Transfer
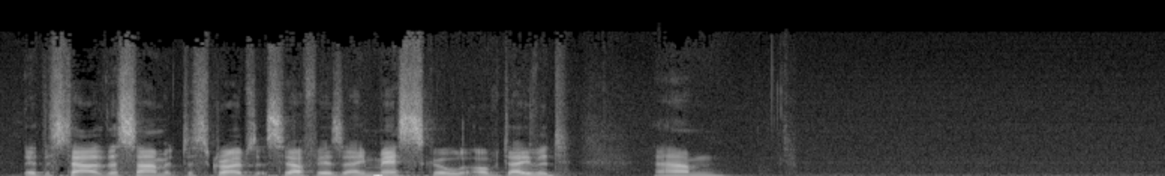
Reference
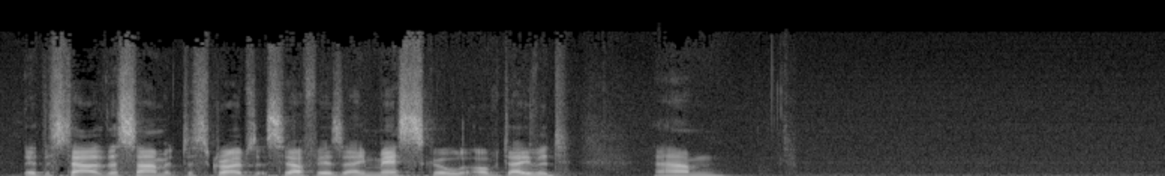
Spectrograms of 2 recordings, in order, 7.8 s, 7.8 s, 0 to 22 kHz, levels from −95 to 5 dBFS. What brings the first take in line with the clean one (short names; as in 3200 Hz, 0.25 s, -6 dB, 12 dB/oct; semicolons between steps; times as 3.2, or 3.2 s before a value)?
2.48–2.6 HPF 140 Hz 24 dB/oct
